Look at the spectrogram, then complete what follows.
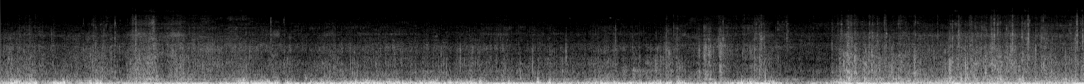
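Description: Wind rumbling on a GoPro's microphone during a fast mountain-bike descent, with the tyres and bike rattling over loose stones. The noise eases briefly about eight seconds in.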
